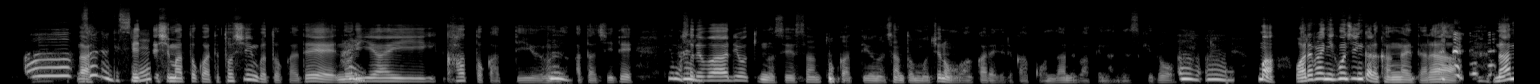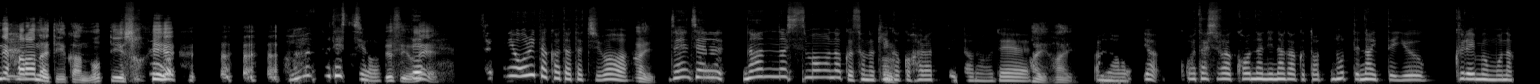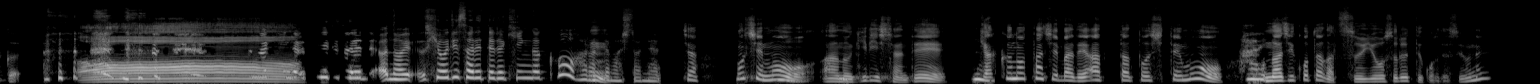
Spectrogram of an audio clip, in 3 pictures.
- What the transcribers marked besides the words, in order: tapping; laugh; laugh; laugh
- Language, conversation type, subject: Japanese, podcast, 旅先で驚いた文化の違いは何でしたか？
